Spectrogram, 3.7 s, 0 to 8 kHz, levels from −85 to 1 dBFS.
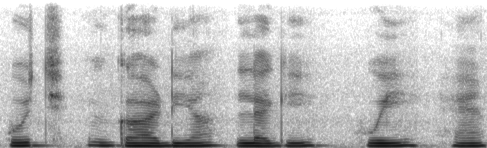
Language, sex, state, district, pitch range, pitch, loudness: Hindi, male, Bihar, Patna, 140-155 Hz, 145 Hz, -13 LUFS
